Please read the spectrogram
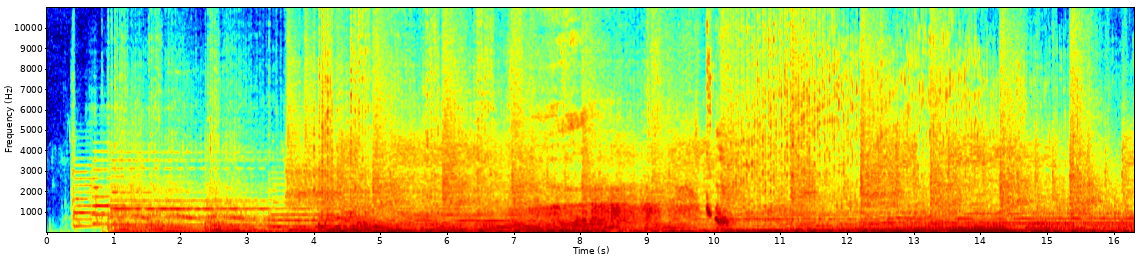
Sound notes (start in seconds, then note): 0.9 engine revving; 7.8 low growling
